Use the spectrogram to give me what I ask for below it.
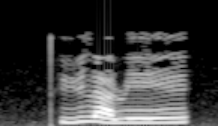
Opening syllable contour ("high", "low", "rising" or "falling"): rising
